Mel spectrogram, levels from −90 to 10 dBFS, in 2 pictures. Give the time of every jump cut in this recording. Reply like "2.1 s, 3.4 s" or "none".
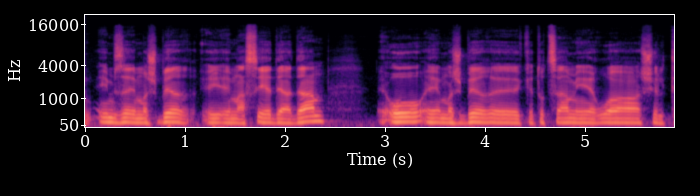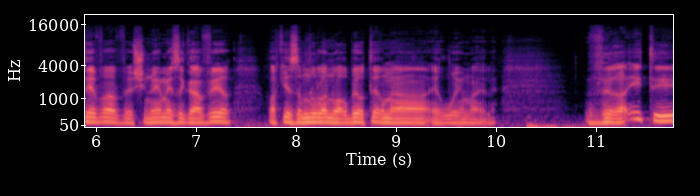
none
